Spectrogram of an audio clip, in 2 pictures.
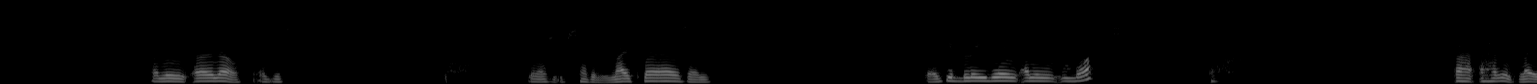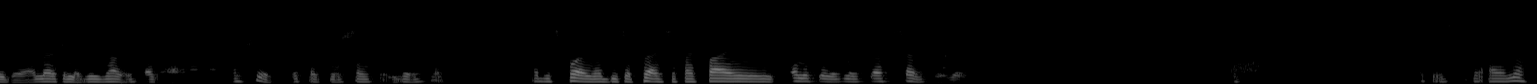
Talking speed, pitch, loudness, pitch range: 120 wpm, 135 Hz, -47 LUFS, 125-150 Hz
